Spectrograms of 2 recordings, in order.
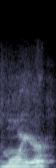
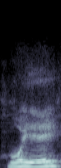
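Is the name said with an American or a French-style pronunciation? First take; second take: American; French-style. First: The name is said with an American pronunciation. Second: The name is said with a French-style pronunciation. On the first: "I'm sure it's Moyer in the States" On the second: "up here. ... the French thing going on"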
